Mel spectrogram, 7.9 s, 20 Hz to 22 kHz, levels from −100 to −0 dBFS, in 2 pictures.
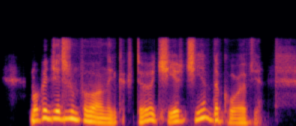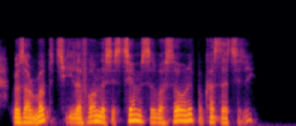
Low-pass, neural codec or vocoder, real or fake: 7.2 kHz; codec, 16 kHz in and 24 kHz out, 0.4 kbps, LongCat-Audio-Codec, four codebook decoder; fake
